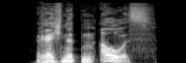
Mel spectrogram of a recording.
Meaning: inflection of ausrechnen: 1. first/third-person plural preterite 2. first/third-person plural subjunctive II
- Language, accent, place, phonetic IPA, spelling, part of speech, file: German, Germany, Berlin, [ˌʁɛçnətn̩ ˈaʊ̯s], rechneten aus, verb, De-rechneten aus.ogg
